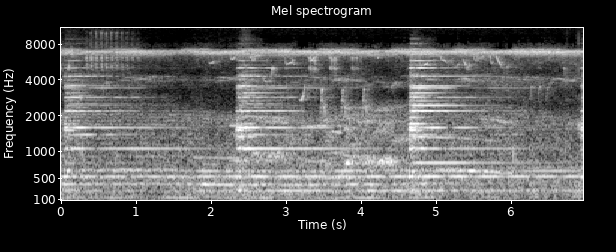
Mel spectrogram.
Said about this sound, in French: Une cloche. Un bruit qui résonne, qui nous permet peut-être de prendre conscience de tout cela, d'ancrer en nous toutes ces choses que nous venons de voir.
